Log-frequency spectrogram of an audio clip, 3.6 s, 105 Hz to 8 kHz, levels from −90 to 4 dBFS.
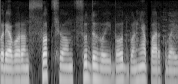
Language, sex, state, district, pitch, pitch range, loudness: Bhojpuri, male, Bihar, Muzaffarpur, 125 Hz, 115-130 Hz, -19 LUFS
